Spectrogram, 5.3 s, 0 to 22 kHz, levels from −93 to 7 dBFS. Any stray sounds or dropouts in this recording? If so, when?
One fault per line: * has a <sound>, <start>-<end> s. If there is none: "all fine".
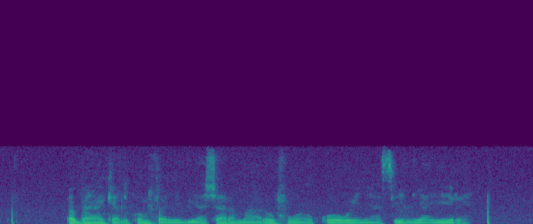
all fine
